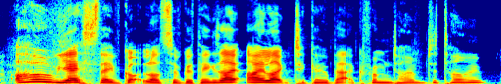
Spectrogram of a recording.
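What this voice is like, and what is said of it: Put-on British accent. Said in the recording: “you have like a British accent”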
